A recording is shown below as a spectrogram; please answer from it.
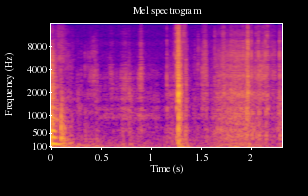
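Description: Hands lifting plastic-wrapped accessories out of the cardboard tray of a phone box: light handling noises with one sharp click about a second in.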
